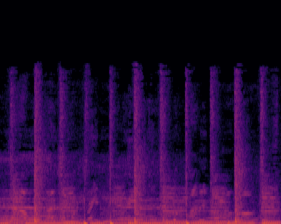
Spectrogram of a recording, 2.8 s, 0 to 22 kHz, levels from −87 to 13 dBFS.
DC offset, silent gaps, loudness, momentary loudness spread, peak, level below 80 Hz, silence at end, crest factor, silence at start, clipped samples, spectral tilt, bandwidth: under 0.1%; none; -35 LUFS; 2 LU; -18 dBFS; -40 dBFS; 0 s; 18 dB; 0 s; under 0.1%; -5 dB/octave; 16 kHz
